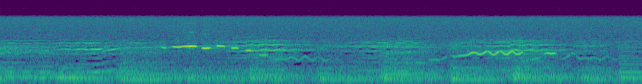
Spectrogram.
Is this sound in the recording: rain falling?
no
